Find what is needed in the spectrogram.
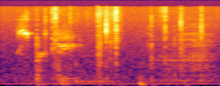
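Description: Faint clicks and scrapes of trading cards being flipped and slid through the hands, a quick run of small ticks.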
